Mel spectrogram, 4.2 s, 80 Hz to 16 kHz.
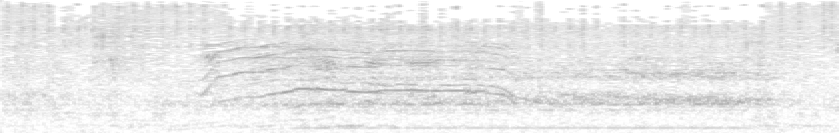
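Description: A modified car in GTA 5 skidding and spinning out, with a rising tire squeal that sweeps up and holds for a couple of seconds over a steady engine drone, then fades.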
